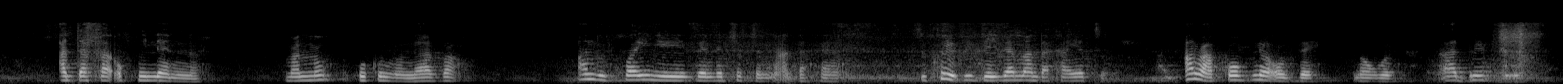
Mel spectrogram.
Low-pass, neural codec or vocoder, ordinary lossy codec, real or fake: 7.2 kHz; codec, 16 kHz, 1.1 kbps, Voila-Tokenizer; MP3, 48 kbps; fake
